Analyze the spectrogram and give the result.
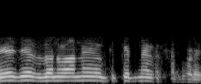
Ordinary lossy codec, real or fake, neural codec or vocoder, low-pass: none; real; none; 3.6 kHz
